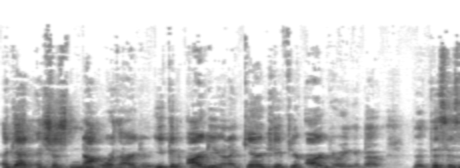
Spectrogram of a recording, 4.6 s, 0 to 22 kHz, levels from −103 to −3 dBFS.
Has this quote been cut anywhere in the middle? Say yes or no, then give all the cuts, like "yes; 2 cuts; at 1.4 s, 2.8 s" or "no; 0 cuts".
no; 0 cuts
